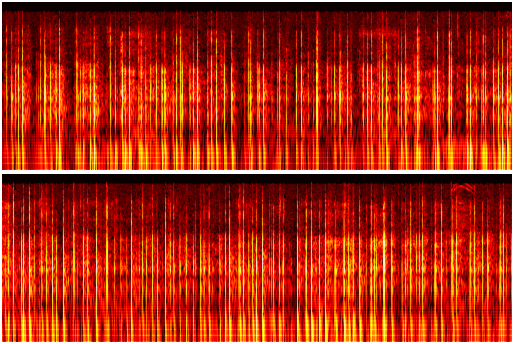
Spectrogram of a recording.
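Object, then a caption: Cardboard-covered spiral notebook. A small notebook with a kraft cardboard cover and a metal spiral binding is held in the hand close to the mic and handled with the fingers on the cover. A dense, steady stream of quick, dry crackling taps and scratches continues throughout, with short, clicky sounds that stop almost instantly and a soft low rumble underneath.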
